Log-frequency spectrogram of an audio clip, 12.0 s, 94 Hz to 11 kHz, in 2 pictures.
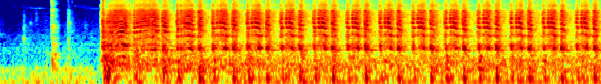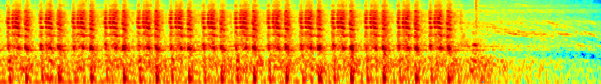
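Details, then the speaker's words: Kubota L210 tractor diesel, new starter just fitted, cold day with extra glow plug: strong steady cranking about three beats a second for ten seconds but never fires; owner suspects air in the fuel system after running out of fuel. "Well, it just doesn't want to start for me today, which is the typical for this. I think I got some air in the system, and I can't get it bled out."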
